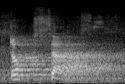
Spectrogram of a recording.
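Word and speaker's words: δόξα: Doxa. D-O-X-A. Remember what doxa is? Let's say very quickly what doxa is. Through him, with him, in him. How many ever heard of doxa now?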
